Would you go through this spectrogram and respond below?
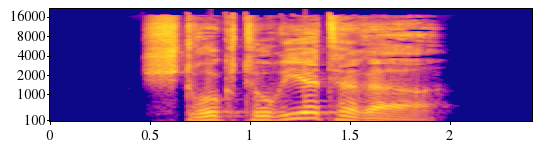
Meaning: inflection of strukturiert: 1. strong/mixed nominative masculine singular comparative degree 2. strong genitive/dative feminine singular comparative degree 3. strong genitive plural comparative degree
- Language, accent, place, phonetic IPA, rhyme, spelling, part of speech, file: German, Germany, Berlin, [ˌʃtʁʊktuˈʁiːɐ̯təʁɐ], -iːɐ̯təʁɐ, strukturierterer, adjective, De-strukturierterer.ogg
